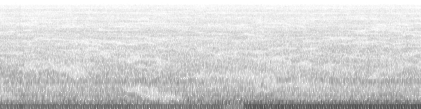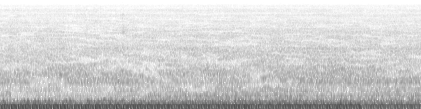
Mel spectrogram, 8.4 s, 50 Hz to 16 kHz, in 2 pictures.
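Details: Nissan 300ZX started on a battery borrowed from another car: the engine catches after about two seconds and settles to a steady, even idle with no misses or knocks. A normal start and idle, though it has a small water leak into the oil.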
